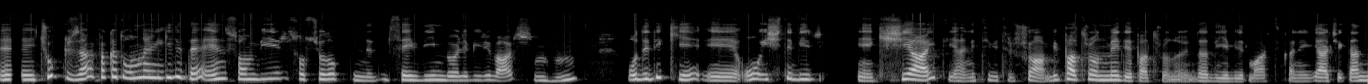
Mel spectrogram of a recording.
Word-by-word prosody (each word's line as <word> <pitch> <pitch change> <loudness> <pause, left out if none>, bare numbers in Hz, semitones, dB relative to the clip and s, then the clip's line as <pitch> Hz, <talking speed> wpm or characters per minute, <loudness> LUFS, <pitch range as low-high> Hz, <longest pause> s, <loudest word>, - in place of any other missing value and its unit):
Eee, 215 0 +2
çok 375 - 0
güzel. 245 +6 +2
Fakat 335 0 +2
onunla 310 +2 +4
ilgili 320 +1 +3
de 250 - +4
en 240 +3 +2
son 240 -3 +1
bir 265 +3 -4
sosyolog 240 -1 0
dinledim. 190 +2 -7
Sevdiğim 205 -1 +1
böyle 190 0 -1
biri 200 +1 -6
var. 170 -2 -2
Hı - - -7
hı. 170 -2 -7 0.7
O 225 +1 +3
dedi 285 +7 +2
ki, 290 -9 -1 0.2
eee, 180 -4 0
o, 240 +8 0
işte, 235 +1 -1
bir, 230 0 0 0.4
eee, 165 -3 -4
kişiye 245 -2 +4
ait, 210 +10 +6
yani, 165 -3 -4
hani, 160 +3 -8
Twitter 185 -3 -11
şu - - -3
an - - +1
bir 205 - -2
patron, 220 -2 +4
medya 200 -5 +2
patronu 75 - -5
da 155 -1 -2
diyebilirim 140 -1 -5
artık, 145 0 -8
hani, 150 0 -7
gerçekten 170 +2 0
210 Hz, 185 wpm, -23 LUFS, 175-245 Hz, 0.7 s, ait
